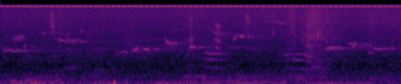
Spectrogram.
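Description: Small birds chirping and whistling in short, scattered phrases in the woods, over a low, uneven rumble of wind on the microphone.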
